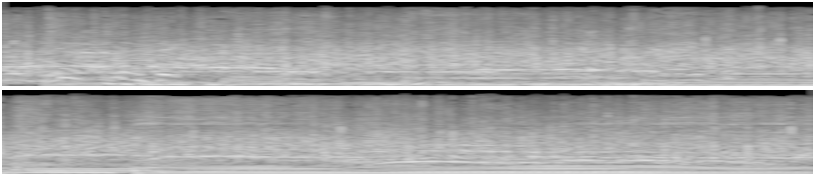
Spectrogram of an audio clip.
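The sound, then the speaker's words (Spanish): Loud, steady audience applause fills the whole stretch, a dense crackle of many hands clapping at once, with a low humming tone running underneath. “Escuchar un aplauso, ¿no?”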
